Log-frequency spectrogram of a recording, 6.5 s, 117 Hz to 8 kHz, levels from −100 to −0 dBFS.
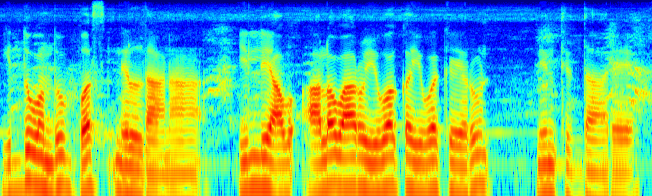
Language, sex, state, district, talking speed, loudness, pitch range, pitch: Kannada, male, Karnataka, Koppal, 85 wpm, -17 LUFS, 110-135 Hz, 120 Hz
